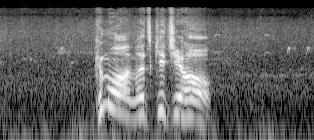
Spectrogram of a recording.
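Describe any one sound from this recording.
A man answers in a loud, rough voice.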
